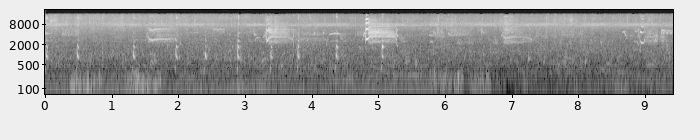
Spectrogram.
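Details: Well-grown common moorhen (Gallinula chloropus) young call eagerly for their parent as it moves away from the nest. They give short clucking ticks about twice a second with thin, higher peeping notes over a low wind rumble.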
